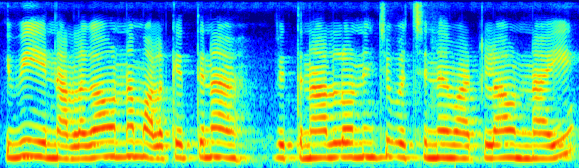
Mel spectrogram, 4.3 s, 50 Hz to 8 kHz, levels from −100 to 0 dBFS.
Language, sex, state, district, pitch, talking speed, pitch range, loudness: Telugu, female, Andhra Pradesh, Srikakulam, 240 Hz, 125 wpm, 230-250 Hz, -19 LUFS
